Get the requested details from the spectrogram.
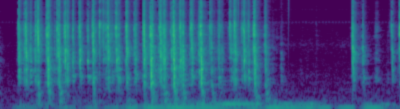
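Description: Fast two-handed fingertip typing on a black plastic mechanical keyboard with green clicky switches. It makes a rapid, dense run of bright, sharp clicks over a faint low hum. The clicks pause briefly near the end, then a few more keystrokes follow.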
